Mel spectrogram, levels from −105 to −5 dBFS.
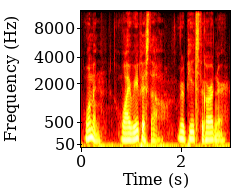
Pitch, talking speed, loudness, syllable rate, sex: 125 Hz, 140 wpm, -17 LUFS, 5.2 syllables/s, male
